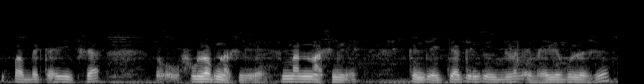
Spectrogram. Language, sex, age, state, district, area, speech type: Assamese, male, 60+, Assam, Udalguri, rural, spontaneous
